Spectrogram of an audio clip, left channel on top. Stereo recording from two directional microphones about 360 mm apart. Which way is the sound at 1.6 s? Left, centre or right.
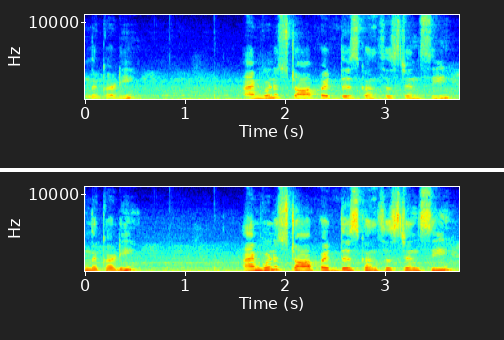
Centre.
